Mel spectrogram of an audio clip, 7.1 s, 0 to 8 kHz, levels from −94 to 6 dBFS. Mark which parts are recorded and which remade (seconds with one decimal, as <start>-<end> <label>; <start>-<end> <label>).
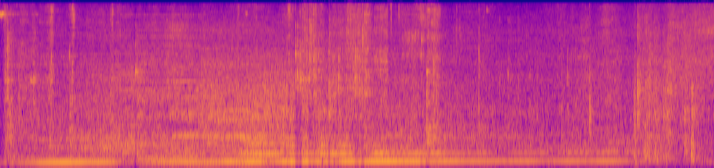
0.0-1.2 recorded; 1.2-2.0 remade; 2.0-7.1 recorded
